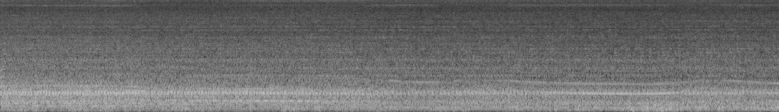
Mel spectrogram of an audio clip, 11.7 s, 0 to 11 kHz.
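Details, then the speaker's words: SCAG Jackal loader after lifting about 1,400 lb to max height. Its steady engine drone sags in pitch while lowering with two hydraulic functions working at once as it self-levels. This is a normal bog under hydraulic load. "you can hear the engine bogging down as I'm putting it back down because I'm trying to have it run two hydraulic functions at once so basically it's leveling itself so it's really opening up the valves making the engine really work for it but that's perfectly fine that's perfectly normal"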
